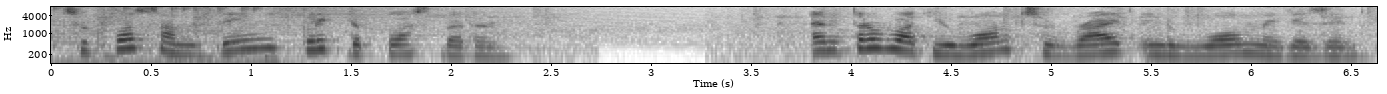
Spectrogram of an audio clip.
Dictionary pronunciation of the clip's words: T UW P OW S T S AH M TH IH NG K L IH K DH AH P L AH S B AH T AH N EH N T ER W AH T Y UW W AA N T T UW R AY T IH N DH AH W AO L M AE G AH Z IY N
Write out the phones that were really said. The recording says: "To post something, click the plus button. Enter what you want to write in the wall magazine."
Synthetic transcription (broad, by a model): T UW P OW T S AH M T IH NG K L IH K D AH P L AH S B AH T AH N EH N T ER W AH T Y UW W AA N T T UW R AY T IH N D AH W AO L M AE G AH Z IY N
